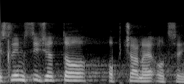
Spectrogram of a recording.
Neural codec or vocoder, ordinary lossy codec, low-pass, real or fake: none; MP3, 48 kbps; 7.2 kHz; real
